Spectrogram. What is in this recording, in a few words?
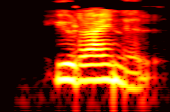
"Urinal", English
